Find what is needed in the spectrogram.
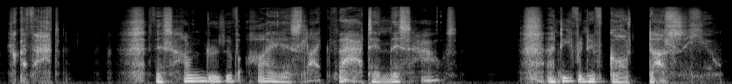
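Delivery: breathy whisper. A narrator's reading. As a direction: let the words fall to a whisper. Seaton whispering.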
